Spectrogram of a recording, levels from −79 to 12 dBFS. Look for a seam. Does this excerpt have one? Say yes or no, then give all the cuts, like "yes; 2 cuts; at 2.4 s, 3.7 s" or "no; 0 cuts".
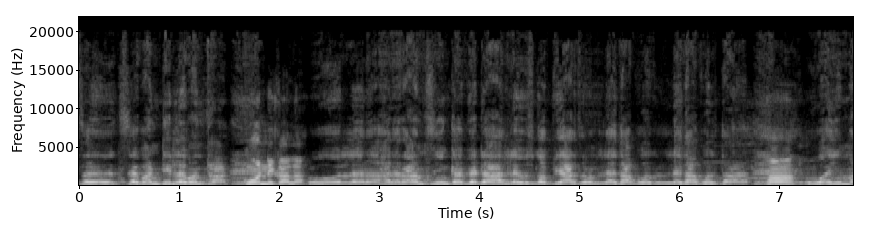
no; 0 cuts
